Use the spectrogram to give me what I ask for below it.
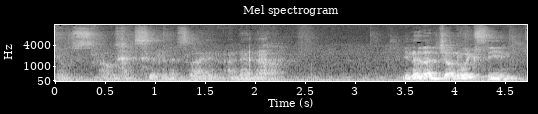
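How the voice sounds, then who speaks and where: Very deep-voiced man telling stories. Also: moderate pace, recorded from a distance, crowd noise. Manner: animated storyteller, acts out friends' lines. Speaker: podcast host. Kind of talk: casual chat. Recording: echoey room, off-mic, background noise.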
